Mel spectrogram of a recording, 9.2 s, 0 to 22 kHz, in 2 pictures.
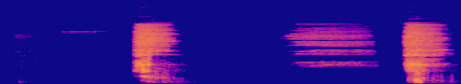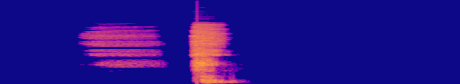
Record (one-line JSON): {"exhalation_length": "9.2 s", "exhalation_amplitude": 22358, "exhalation_signal_mean_std_ratio": 0.27, "survey_phase": "alpha (2021-03-01 to 2021-08-12)", "age": "45-64", "gender": "Female", "wearing_mask": "No", "symptom_none": true, "smoker_status": "Ex-smoker", "respiratory_condition_asthma": true, "respiratory_condition_other": false, "recruitment_source": "REACT", "submission_delay": "1 day", "covid_test_result": "Negative", "covid_test_method": "RT-qPCR"}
